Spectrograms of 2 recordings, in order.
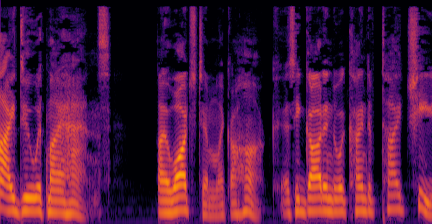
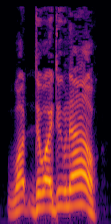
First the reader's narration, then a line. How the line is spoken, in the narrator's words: I yelled nervously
